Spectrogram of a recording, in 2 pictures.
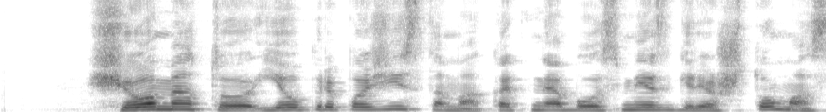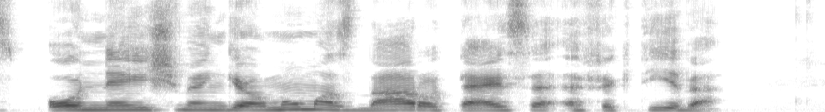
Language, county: Lithuanian, Marijampolė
